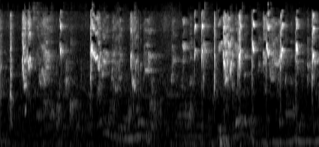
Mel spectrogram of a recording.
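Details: Young green and yellow peach-faced lovebird chirping in the morning: sharp, high, scratchy chirps in uneven bursts, some rising and falling, with a faint low hum underneath.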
